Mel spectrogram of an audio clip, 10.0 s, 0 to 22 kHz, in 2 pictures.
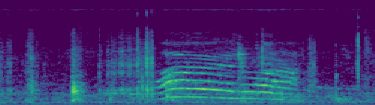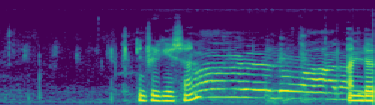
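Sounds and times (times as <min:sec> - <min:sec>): cat meowing: 0:02.1 - 0:04.0, 0:07.6 - 0:09.8.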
